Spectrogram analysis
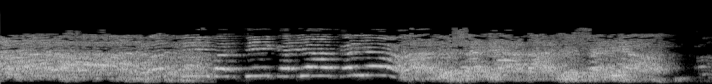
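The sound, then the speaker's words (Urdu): A large, dense crowd roars and shouts together, chanting slogans for Taj al-Shariah at Nagpur airport, with a stretch of loud, drawn-out unison chanting in the middle before the mass of voices surges back into noisy slogan-shouting. “سب ایک طرح کمرے لے کر گئے ہوئے اور یہاں تاج الشریعہ کے نعرے لگائے.”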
